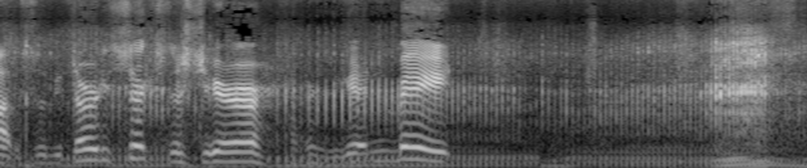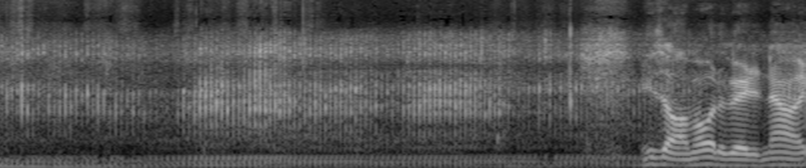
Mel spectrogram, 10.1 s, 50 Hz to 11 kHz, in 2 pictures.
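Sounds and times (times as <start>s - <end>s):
atv engine running: 0.0s - 10.0s.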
